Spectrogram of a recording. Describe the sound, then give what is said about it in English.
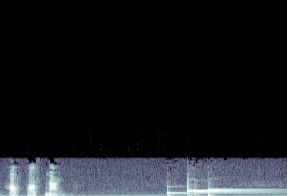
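A radio station's time signal gong rings out as three struck, bell-like tones in quick succession, each sustaining and slowly fading. Brief speech comes a few seconds before the strikes. “An accurate time signal. When you hear the gong, it'll be precisely”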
